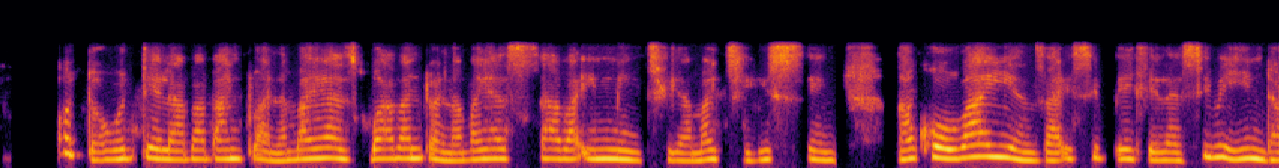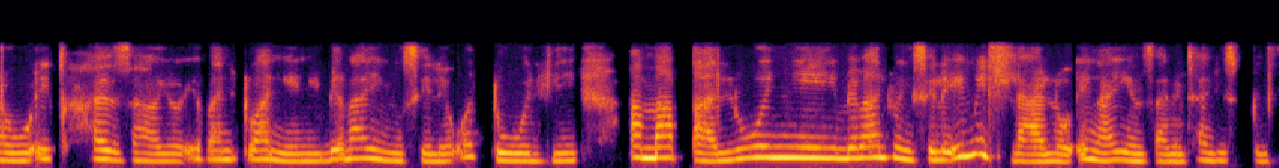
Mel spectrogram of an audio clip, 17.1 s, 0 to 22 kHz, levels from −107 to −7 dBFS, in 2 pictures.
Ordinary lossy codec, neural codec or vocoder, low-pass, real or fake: Opus, 16 kbps; codec, 16 kHz, 4.8 kbps, FACodec; 7.2 kHz; fake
